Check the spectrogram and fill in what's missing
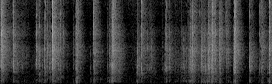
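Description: A single thin white sheet of parchment baking paper is held in both hands, bent and rubbed between the fingertips. It makes a quiet run of short, bright crinkles and crackles, with almost no low end and each burst fading quickly.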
